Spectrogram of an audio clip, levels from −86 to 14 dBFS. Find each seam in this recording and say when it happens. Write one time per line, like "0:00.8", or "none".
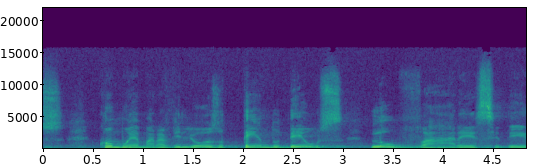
none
